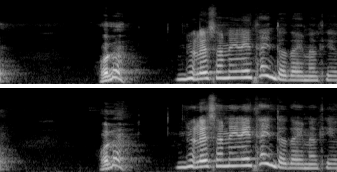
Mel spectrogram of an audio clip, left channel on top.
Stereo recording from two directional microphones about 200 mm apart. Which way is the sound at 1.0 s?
45° left (ahead or behind).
